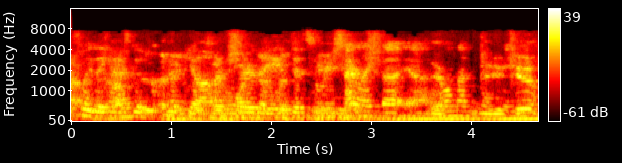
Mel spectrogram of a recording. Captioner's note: overlapping chatter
